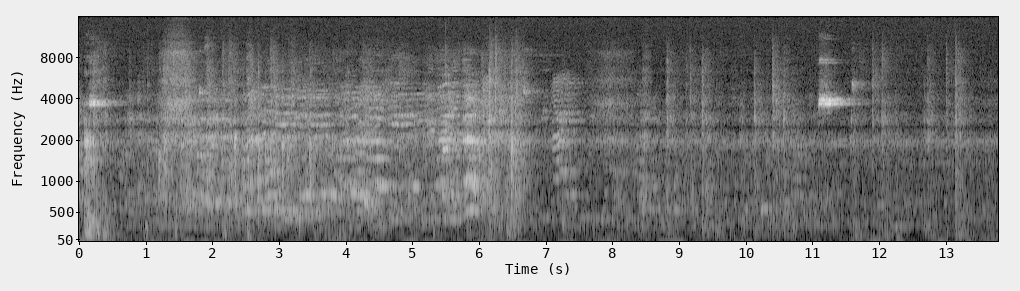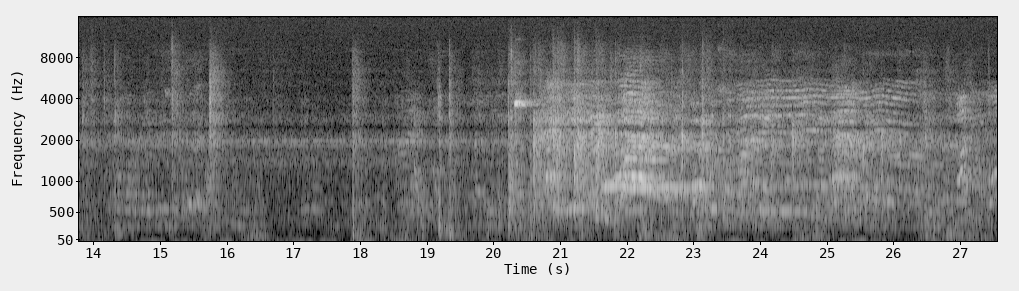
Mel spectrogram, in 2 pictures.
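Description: Young girls shout and cheer in a large echoing hall.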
